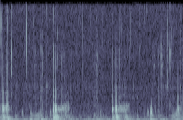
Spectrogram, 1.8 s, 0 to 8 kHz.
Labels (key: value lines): label: biophony, knock croak
recorder: SoundTrap 300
